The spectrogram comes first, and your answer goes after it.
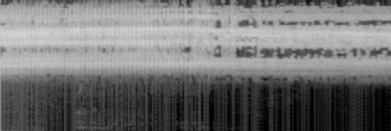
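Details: Cricket (ratkida) calling in dense forest on the way to Vasota fort: a loud, continuous high-pitched metallic trill with rapid even pulses, steady throughout and fading slightly, with a brief spoken voice at the start.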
